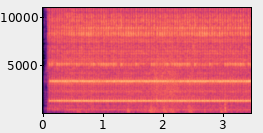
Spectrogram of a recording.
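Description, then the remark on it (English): A loud, continuous electronic alarm clock ringing steadily on a Monday morning, a shrill buzzing tone that fills the whole stretch without pause. “I turn off my alarm and go to sleep.”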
